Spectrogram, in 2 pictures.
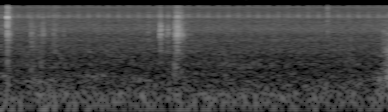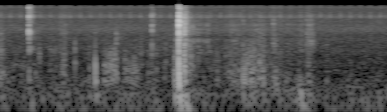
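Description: Clear plastic press-on nail package being handled and opened: scattered small clicks and crinkles, busier in the second half, with one sharp plastic snap about two-thirds of the way through.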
